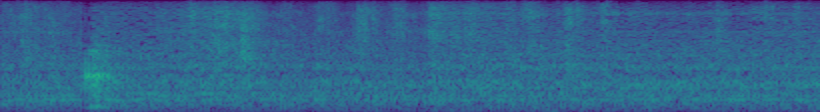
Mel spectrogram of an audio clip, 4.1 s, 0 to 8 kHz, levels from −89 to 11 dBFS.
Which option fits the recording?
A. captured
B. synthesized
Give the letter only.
B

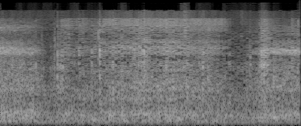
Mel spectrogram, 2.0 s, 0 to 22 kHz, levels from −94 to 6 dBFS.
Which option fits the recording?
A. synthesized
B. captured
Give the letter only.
B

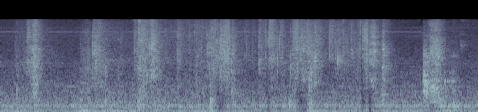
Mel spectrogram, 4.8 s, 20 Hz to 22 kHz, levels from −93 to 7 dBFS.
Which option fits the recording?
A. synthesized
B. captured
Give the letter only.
B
